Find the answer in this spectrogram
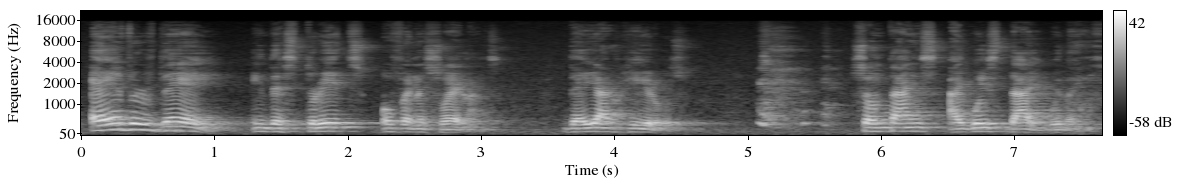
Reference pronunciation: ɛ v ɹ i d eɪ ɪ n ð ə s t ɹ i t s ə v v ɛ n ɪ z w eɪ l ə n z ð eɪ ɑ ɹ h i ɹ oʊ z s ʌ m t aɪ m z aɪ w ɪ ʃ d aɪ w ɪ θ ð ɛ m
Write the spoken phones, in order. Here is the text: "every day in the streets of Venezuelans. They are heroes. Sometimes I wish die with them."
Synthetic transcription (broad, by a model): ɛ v ɹ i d eɪ ɪ n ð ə s t ɹ i t s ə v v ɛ n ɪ s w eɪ l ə n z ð eɪ ɑ ɹ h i ɹ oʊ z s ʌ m t aɪ m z aɪ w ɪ s d aɪ w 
